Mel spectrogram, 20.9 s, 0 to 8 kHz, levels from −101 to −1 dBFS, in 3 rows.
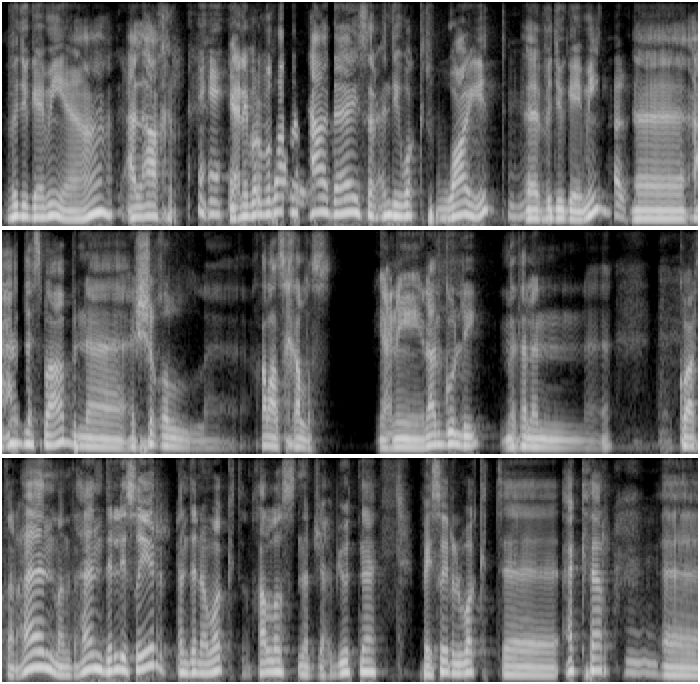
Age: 20-39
